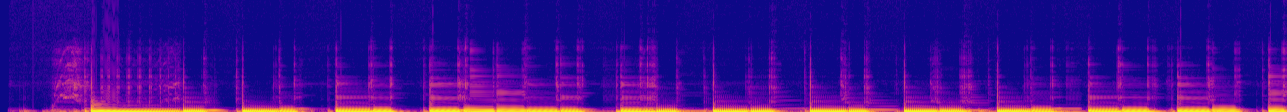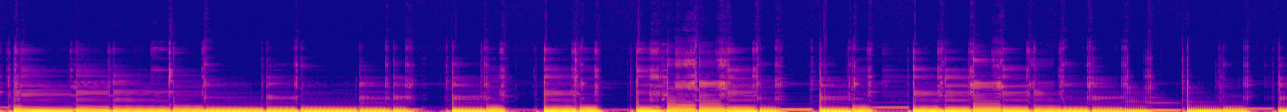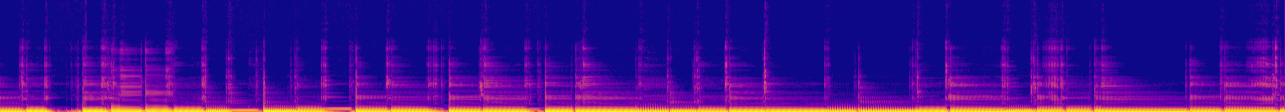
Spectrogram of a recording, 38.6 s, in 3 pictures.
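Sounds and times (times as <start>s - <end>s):
blues music: 0.1s - 38.5s.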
